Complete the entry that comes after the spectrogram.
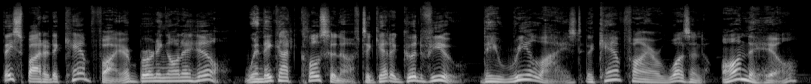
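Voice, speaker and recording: A man's voice: medium pitch, wildly swooping pitch, unhurried, few pauses, slightly rough, no room sound. A man narrating a children's storybook in a dramatic read-aloud style.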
